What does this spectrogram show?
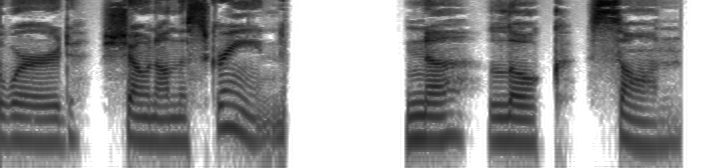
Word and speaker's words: naloxone: Both US and UK have the same pronunciation of this word. Na-lox-one. Now read the syllables shown on the screen naturally. Na. Lox-one. Na-lox-one. Stress lock and keep sun soft.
